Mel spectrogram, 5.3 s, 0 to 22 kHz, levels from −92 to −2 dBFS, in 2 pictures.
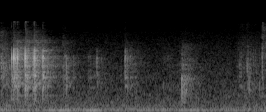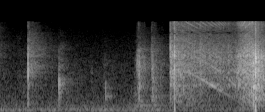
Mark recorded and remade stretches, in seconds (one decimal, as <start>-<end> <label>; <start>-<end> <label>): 0.0-5.3 recorded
